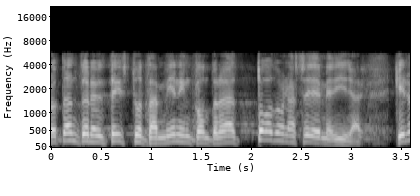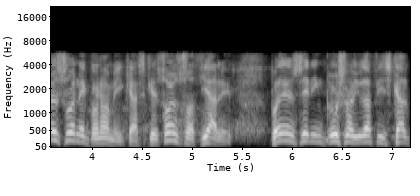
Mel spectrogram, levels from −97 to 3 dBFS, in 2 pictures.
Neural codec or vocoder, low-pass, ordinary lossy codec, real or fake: codec, 16 kHz, 4 kbps, X-Codec, HuBERT features, trained on balanced general audio; 5.4 kHz; none; fake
